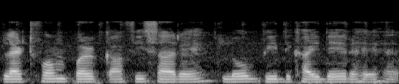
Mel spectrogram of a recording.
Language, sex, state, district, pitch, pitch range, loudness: Hindi, male, Arunachal Pradesh, Lower Dibang Valley, 125 Hz, 120-130 Hz, -18 LUFS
